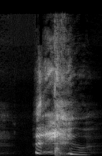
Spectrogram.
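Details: Deliberately induced wet sneeze, itchy and tickly after a long break from inducing: a single explosive sneeze with a voiced onset and a wet, sputtering burst trailing into a short falling tone.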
